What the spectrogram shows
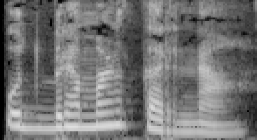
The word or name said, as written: उदभ्रमण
